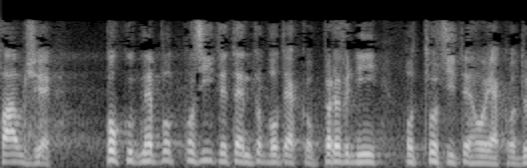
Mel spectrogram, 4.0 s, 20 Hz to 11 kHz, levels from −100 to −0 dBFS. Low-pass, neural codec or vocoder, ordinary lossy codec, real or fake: 7.2 kHz; codec, 16 kHz, 0.8 kbps, ZipCodec; MP3, 32 kbps; fake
